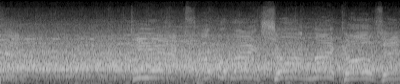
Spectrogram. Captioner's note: crowd cheers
